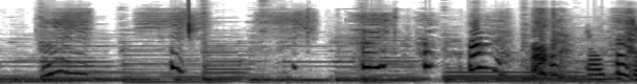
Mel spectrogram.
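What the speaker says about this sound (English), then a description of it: "I like the difference in the dog noises too." Cartoonish dog yips, whimpers and barks from a Rhythm Doctor cutscene come in quick varied bursts over a sustained musical backing.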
